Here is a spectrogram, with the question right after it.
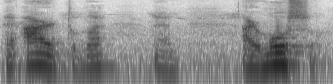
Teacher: o famoso R retroflexo, que é típico da área caipira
